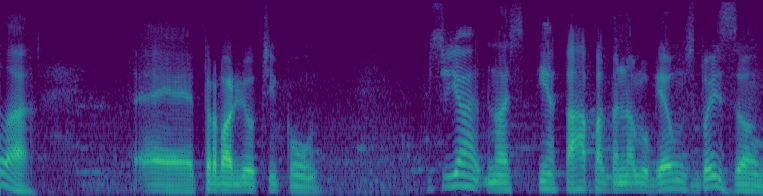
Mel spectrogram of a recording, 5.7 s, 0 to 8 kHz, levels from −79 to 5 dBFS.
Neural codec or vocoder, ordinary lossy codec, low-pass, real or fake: codec, 16 kHz, 1 kbps, X-Codec, HuBERT features, trained on balanced general audio; none; none; fake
